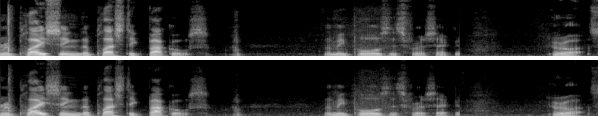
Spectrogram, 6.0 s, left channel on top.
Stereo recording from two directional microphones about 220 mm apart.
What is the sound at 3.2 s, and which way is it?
Speech, 50° left (ahead or behind).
